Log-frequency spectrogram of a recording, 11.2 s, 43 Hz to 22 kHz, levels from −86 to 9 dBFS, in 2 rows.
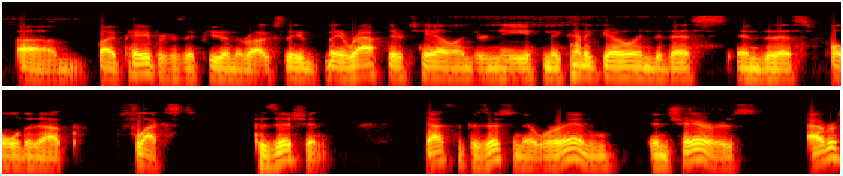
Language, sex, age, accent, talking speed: English, male, 30-49, American, 205 wpm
